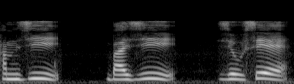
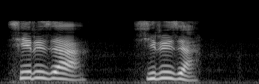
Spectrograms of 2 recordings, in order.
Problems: constant background noise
